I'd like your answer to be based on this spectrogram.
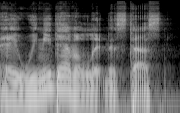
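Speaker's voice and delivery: ordinary delivery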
